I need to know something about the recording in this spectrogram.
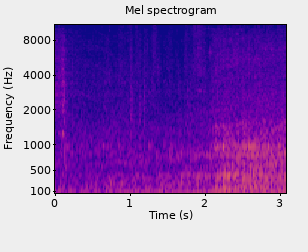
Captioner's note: car starting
